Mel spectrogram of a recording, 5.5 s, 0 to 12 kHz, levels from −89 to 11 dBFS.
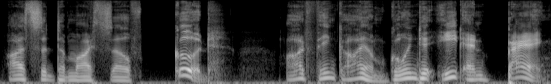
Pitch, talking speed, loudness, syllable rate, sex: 130 Hz, 150 wpm, -21 LUFS, 3.4 syllables/s, male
